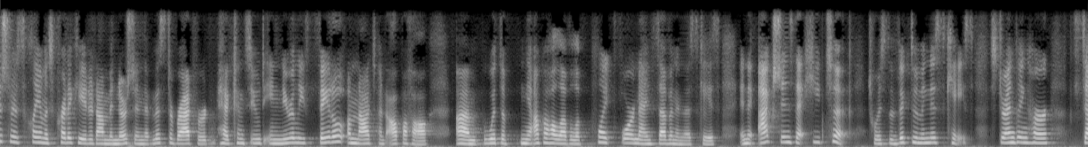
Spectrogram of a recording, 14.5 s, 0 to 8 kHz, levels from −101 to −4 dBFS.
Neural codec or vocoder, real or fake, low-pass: codec, 24 kHz, 0.9 kbps, WavTokenizer, large speech release; fake; 7.2 kHz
